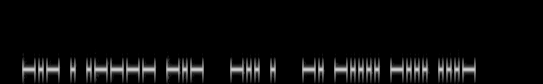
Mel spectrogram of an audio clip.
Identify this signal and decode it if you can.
Morse code, heard as a keyed tone, about 30 wpm, 700 Hz. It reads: KE1K DE N6BV
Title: USA Callsign DE Callsign - 4 Characters - 30wpm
